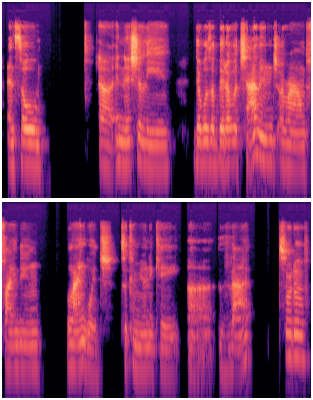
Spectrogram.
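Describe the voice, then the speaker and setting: A woman in her thirties from Puerto Rico, raised in New York City, talking thoughtfully about her film on a video call from her living room, with many "you know"s and "um"s. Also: low voice. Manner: gestures with her hands while talking. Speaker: filmmaker being interviewed. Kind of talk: reflective casual interview answers. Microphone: laptop webcam on a video call.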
